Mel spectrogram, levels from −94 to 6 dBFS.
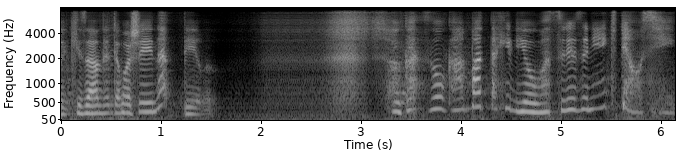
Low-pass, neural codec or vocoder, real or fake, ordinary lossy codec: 7.2 kHz; codec, 16 kHz, about 1 kbps, DyCAST, with the encoder's durations; fake; none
